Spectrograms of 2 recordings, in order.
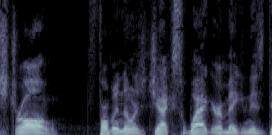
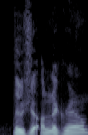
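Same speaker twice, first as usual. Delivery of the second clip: ordinary talk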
